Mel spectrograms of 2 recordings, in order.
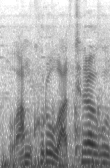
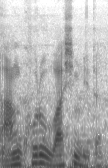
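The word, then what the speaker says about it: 앙코르왓: 참고로 앙코르와트라고 불려지지만 사실은 앙코르왑입니다. 와프라케오의 왓이 사원을 뜻하는데, 그거랑 동일하게 왓이라는 문자를 쓰지만 그냥 발음이 조금 다르다고 보시면 될 것 같습니다.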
